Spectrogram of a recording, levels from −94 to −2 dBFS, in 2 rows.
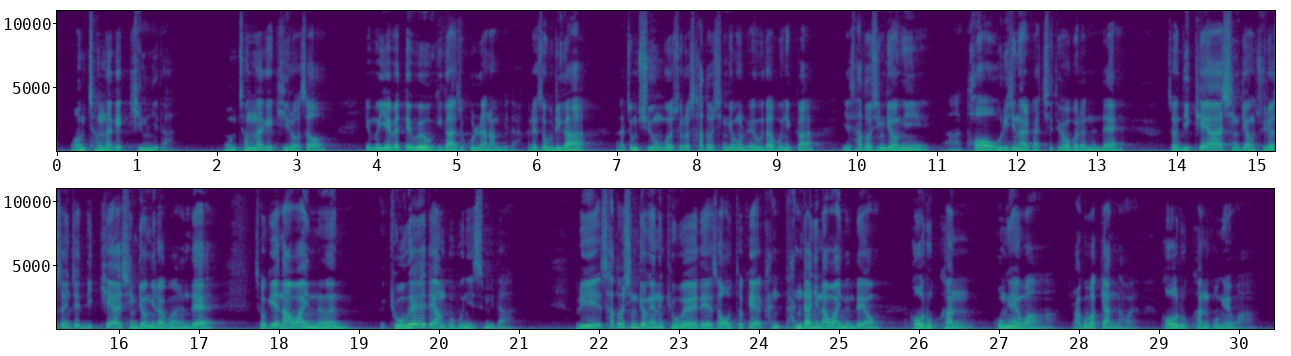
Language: Korean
